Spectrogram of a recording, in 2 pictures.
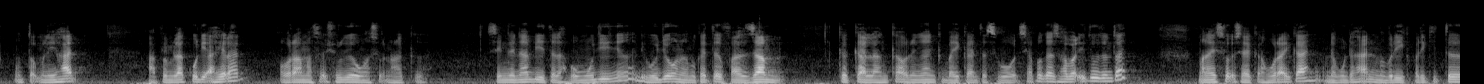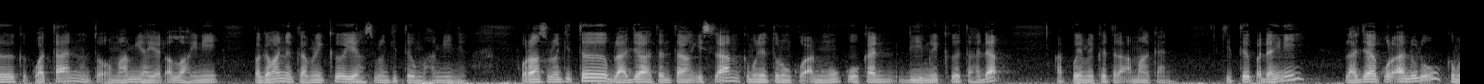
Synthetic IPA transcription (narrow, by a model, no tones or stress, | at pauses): unt̪ʊk̚məliɦat̪̚ | apəməlakudiʔa̰xiɾat̪̚ | oɾaŋmasʊk̚ʃurɡəmasʊk̚nəɾakə | səɦiŋɡanabit̪əlahpəmud͡ʒiɲə̃diɦud͡ʒʊŋnabəkat̪əfalzamkəkanlahəŋkawdəŋankəbaikant̪ərsəbʊt̪̚siapəkas̬aɦabat̪it̪ut̪̬unt̪an | malaisʊt̪̚sajaakanɦuɾa̰jkanṵndaəmudaɦa̰nmə̃mbəɾikə̥padakit̪əkəkua̰t̪anunt̪ʊ̰k̚mə̰maɦamĩajat̪̚a̰lːɑɦini | b̥aɡajmanakahməɾekʰəjaŋsəbəlʊnkit̪əməmaɦamiɲão̰ɾaŋsəbəlʊnk̬it̪əbəlad͡ʒart̪ənt̪aŋḭsla̰mkəmudiant̪uɾʊnkurʔa̰nməŋukukandiməɾekʰət̪əɦadap̚ | ʔapəjaŋməɾekət̪əla̰ɦa̰malka̰nkit̪əpadaɦinib̥əlad͡ʒarkuɾʔa̰ndulukəmu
